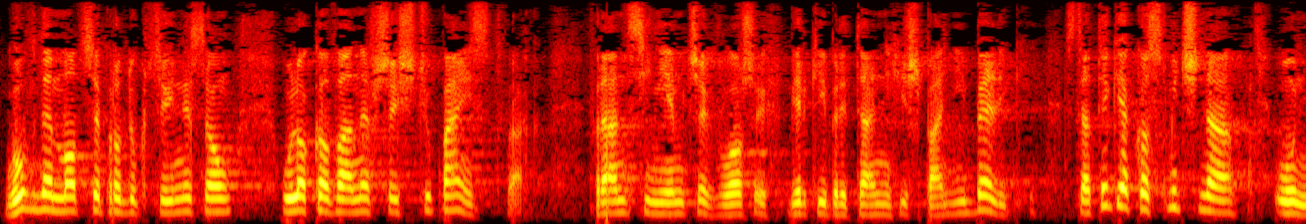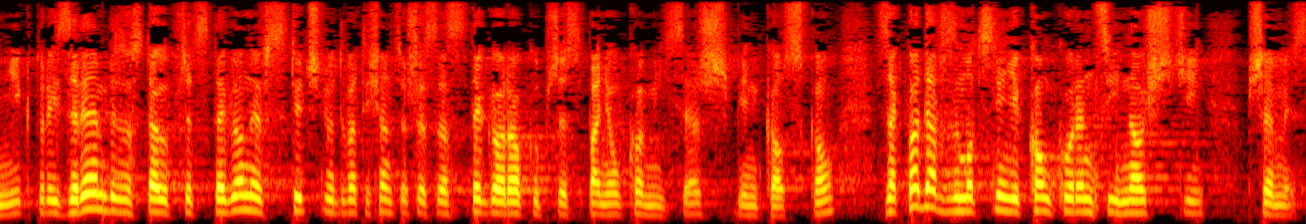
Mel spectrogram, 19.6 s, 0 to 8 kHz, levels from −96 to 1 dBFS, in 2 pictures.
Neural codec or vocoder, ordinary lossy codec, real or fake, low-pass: none; none; real; none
